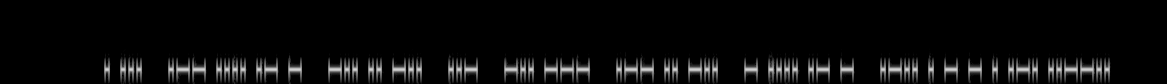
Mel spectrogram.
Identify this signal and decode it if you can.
Morse code, heard as a keyed tone, about 32 wpm, 700 Hz. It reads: ES WHAT DID U DO WID THAT LETTER?
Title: Sentences from Top 300 Words and Abbreviations 30wpm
